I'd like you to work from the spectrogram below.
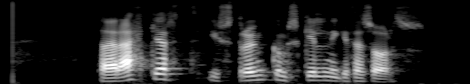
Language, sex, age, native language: Icelandic, male, 30-39, Icelandic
